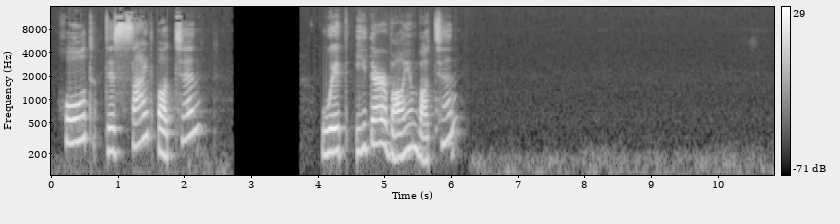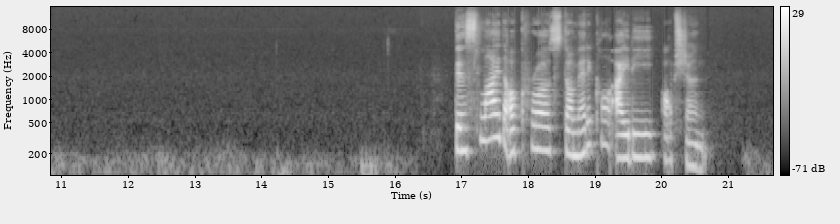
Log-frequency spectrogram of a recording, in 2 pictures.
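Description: A young woman speaks calmly and clearly into a close microphone, with pauses.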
